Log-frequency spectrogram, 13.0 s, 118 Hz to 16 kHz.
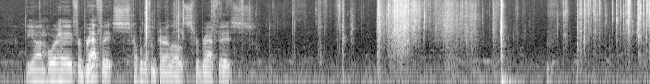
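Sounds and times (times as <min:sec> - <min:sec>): foil wrappers crinkling: 0:06.3 - 0:10.0, 0:11.1 - 0:13.0.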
